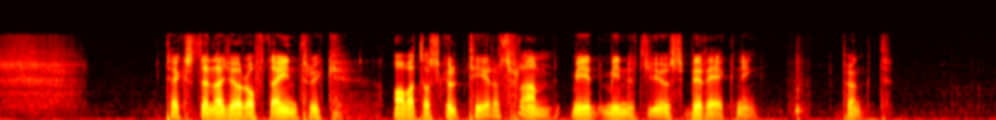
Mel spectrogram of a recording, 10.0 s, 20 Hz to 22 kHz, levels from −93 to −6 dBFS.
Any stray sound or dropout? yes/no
yes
